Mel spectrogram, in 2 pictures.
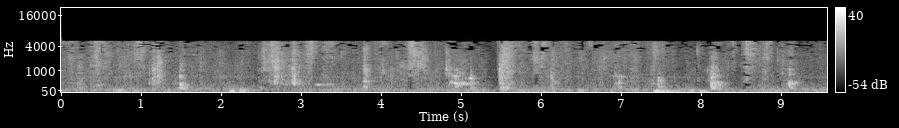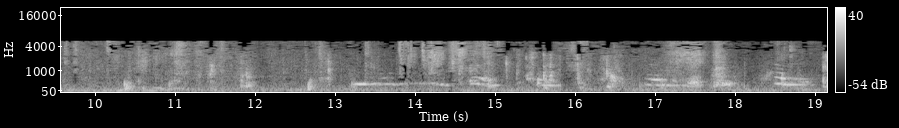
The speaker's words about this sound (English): Hold on, there's still pages turning.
